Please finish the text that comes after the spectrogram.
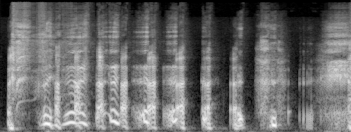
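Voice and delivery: big laugh breaking out, high; burst of high laughter. Real, not acted. Son laughing at his dying father's joke, big high laugh. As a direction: laugh hard at the memory.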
